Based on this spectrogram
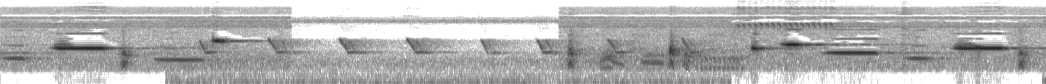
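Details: Musician wren: pure whistled notes, then a steady train of about eight short identical notes, followed by scratchy chatter and more long sweet whistles at shifting pitches.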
